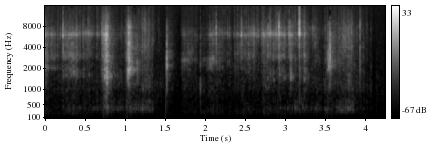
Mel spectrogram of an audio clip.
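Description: A hand-sized solid yellow bar of dry soap, held in one hand, is scraped and shaved with a dark-bladed, orange-handled knife held in the other. The strokes come in irregular dry, crunchy bursts with a bright, scratchy crackle, and crumbly shavings come off the bar.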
